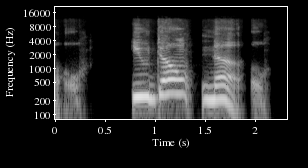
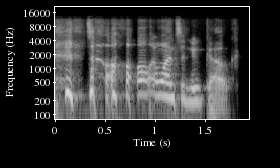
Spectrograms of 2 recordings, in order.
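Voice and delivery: ordinary talk

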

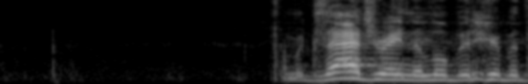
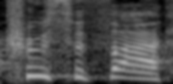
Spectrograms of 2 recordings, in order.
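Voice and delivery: loud mob cry; shouting crucify; 5 semitones higher, 5 dB louder than usual. Acted. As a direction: call out crucify like the crowd. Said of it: "We shout".

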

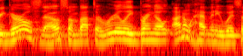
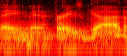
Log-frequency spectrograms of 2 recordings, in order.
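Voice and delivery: a flat, softer whispered "amen, praise God"; 14 semitones lower, 7 dB quieter, slower than usual. Pretend. Answering for a silent congregation, whispered mock amen. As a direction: breathe it like a lone joke response.

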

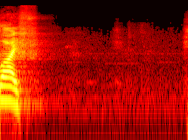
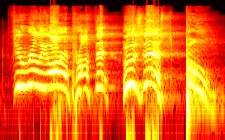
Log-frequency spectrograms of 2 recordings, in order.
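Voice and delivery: much louder, higher, faster jeer; shouted taunt; 14 semitones higher, 16 dB louder than usual. Acted. Soldiers scream mockery at the prisoner, shouting. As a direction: yell it right in his face.

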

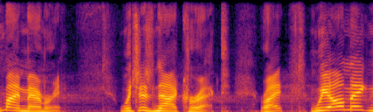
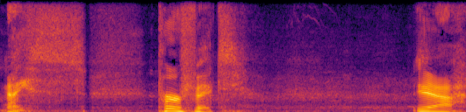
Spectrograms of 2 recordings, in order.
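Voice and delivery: dry sarcasm; 5 semitones lower, much slower than usual. Retold or imitated. Sarcastic self-commentary.

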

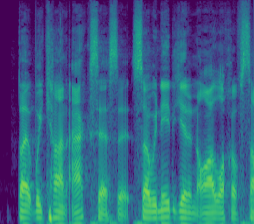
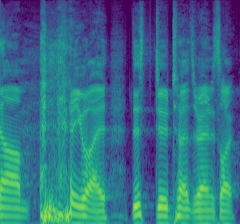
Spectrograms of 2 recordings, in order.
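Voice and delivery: ordinary delivery

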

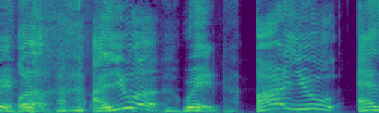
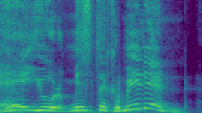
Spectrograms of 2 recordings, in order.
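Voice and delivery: higher-pitched Eurasian uncle hailing someone; Eurasian uncle accent; 5 semitones higher than usual. Retold or imitated. Uncle comes up to a comedian, in a Eurasian uncle accent. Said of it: "That is a Eurasian uncle accent".

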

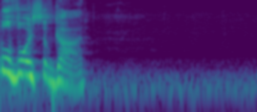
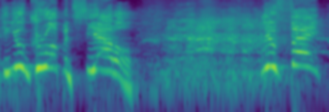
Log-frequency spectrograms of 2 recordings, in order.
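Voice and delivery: much higher, louder jeering laugh; higher, louder laughing taunt; mocking heckle; 7 semitones higher, 6 dB louder than usual. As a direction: call out the fake preacher. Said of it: "I'm like".

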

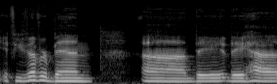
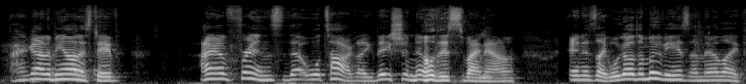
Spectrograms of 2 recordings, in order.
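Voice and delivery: normal talking voice

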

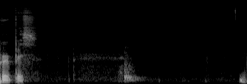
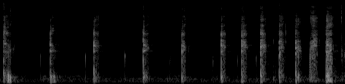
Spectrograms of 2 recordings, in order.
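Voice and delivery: whispered ticking; 15 dB quieter than usual. Pretend. Imitating a clock in his mind.

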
